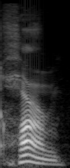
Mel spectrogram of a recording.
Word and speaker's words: Holm: There's an R somehow in there. It's like Harm. Odin Thiago Holm.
